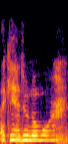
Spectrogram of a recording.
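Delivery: winded, breathless. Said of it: "I'm winded".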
